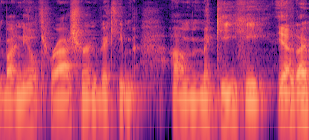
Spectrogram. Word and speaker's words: McGehee: Country Feels, written by Neil Thrasher and Vicky McGehee. Did I pronounce that correctly?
